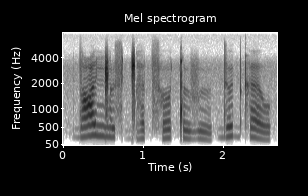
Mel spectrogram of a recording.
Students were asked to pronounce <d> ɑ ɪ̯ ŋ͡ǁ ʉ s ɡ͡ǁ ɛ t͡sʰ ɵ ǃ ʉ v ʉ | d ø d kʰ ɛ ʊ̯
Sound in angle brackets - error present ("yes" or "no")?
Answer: no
